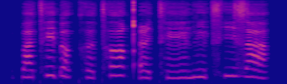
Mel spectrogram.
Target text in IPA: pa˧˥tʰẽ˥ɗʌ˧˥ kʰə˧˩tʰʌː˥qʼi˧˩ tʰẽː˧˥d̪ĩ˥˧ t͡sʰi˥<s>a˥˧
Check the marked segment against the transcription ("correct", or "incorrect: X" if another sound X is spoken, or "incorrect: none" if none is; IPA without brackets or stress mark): incorrect: z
